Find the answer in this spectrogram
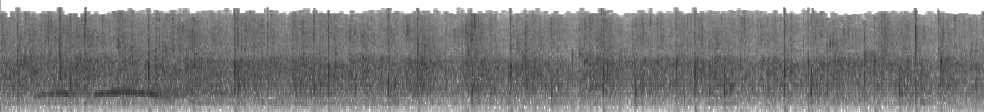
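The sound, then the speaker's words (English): Applause from a church audience welcoming the mothers, a dense and steady wash of many hands clapping that stays loud and even throughout. “Put your hands together and welcome with me all our moms.”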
